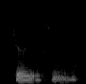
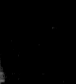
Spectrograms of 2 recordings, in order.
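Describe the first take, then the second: First: Said in the usual way. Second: Barely breathed, unvoiced whisper; whispered prayer. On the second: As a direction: whisper it to yourself in panic. Recuerda su angustia al llegar. (susurrando "yo, Dios mío" sin voz)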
